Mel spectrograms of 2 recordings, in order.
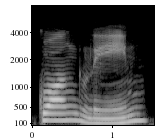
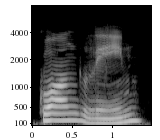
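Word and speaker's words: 光临: in the presence of a guest translates to Gwang lien which is pronounced with a high-level tone on a a mid rising tone on I making it Gwang lien thus welcome guests becomes Kwan in Gwang lien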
